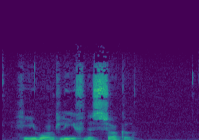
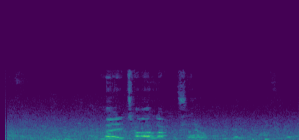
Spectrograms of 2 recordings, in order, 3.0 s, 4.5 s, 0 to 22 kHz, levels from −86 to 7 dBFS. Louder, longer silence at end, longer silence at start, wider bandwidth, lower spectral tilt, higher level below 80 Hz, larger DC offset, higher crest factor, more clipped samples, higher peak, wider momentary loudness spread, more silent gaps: first, -23 LUFS vs -28 LUFS; first, 1 s vs 0 s; first, 0.3 s vs 0.1 s; first, 14.5 kHz vs 11.5 kHz; second, -3.5 dB/octave vs -5.5 dB/octave; second, -60 dBFS vs -54 dBFS; neither; about the same, 22 dB vs 20 dB; neither; first, -4 dBFS vs -10 dBFS; second, 16 LU vs 19 LU; neither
